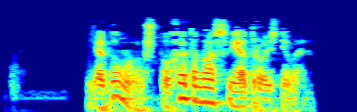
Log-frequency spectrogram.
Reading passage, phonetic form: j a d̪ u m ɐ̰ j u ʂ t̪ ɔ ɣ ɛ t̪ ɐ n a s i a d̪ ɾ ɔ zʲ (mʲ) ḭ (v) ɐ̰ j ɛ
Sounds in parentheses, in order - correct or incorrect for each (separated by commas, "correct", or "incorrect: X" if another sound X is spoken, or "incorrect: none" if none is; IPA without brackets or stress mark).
incorrect: nʲ, correct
